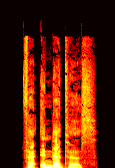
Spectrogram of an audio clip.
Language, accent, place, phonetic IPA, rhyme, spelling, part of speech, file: German, Germany, Berlin, [fɛɐ̯ˈʔɛndɐtəs], -ɛndɐtəs, verändertes, adjective, De-verändertes.ogg
- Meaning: strong/mixed nominative/accusative neuter singular of verändert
